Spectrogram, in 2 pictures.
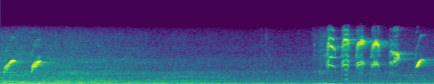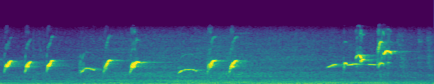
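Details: Banyuwangi greater green leafbird: a couple of sharp chips, a pause, then a rich, rapid series of bright upslurred whistles and harsh high notes, loud and varied.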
